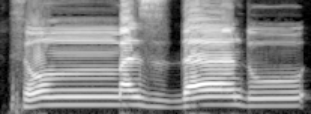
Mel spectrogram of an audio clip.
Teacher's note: ثم یہاں میم مشدد پہ غنہ ہوگا اور آگے زا ہے۔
